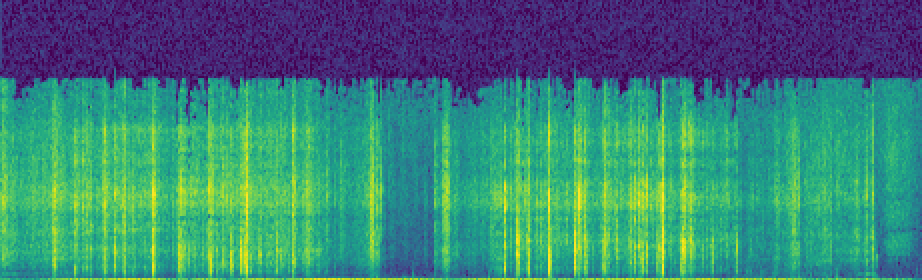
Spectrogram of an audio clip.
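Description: Fingertips with long nails repeatedly press and crush into the surface of a large, solid green floral foam brick resting on a wooden tray, leaving dents. The result is a dense, irregular stream of short, dry crunches and crackles that swell and fade in waves, with no ringing after each press.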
